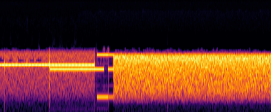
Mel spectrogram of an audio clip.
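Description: Thin, tinny radio-style static hiss of a broadcast signal being interfered with. A steady high tone sits over the hiss and steps down in pitch about a second in. About two seconds in, a brief two-tone blip with clicks is followed by louder static alone.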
